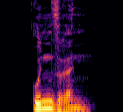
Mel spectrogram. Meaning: inflection of unser: 1. accusative masculine singular 2. dative plural
- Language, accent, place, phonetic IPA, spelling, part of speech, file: German, Germany, Berlin, [ˈʊnzʁən], unsren, determiner, De-unsren.ogg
